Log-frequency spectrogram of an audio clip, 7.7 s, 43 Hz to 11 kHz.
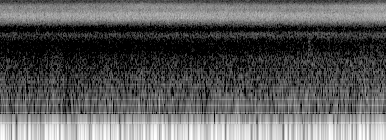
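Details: Cicada chorus on a summer afternoon, 2 PM, 28 July 2021, in suburban Nisshin, Aichi, Japan, heard while walking the streets: an unbroken shrill buzzing wash holding level throughout, with soft low background noise.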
